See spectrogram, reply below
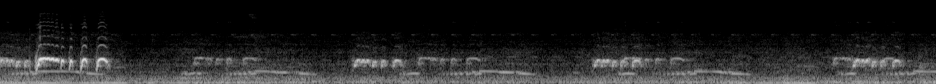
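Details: Local zebra dove (perkutut lokal) kept as a songbird, repeating rolling cooing phrases every couple of seconds, loud at first then softer, with a lower second dove cooing underneath.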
